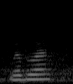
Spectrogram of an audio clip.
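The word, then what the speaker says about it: Riblah: Here's how to pronounce Ribbla. Ribbla, in the land of Amath, that he might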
